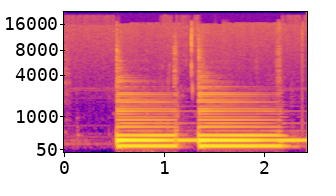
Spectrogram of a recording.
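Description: Two loud, hard-plucked classical guitar notes, each ringing with a slight metallic fret-buzz rattle, close and clear with nothing else heard.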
